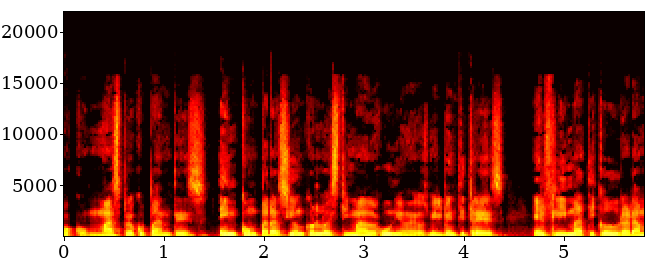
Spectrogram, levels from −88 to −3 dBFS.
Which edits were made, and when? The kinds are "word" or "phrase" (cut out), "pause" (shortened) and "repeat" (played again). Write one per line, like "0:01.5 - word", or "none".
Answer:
0:01.5 - pause
0:03.1 - word
0:04.8 - word

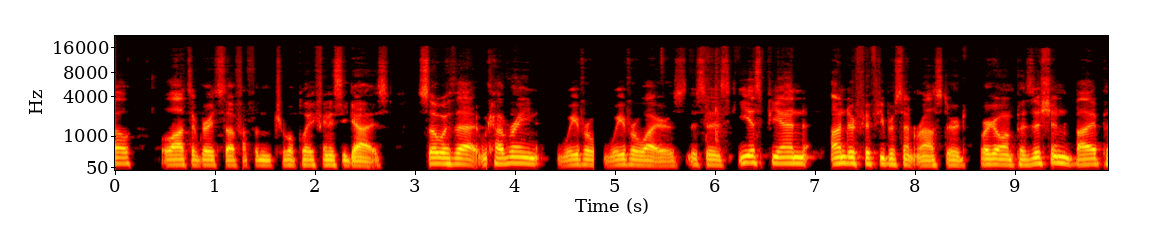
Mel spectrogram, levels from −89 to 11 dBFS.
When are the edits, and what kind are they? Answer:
0:01.3 - word
0:02.9 - pause
0:03.7 - word
0:04.8 - repeat
0:08.6 - pause

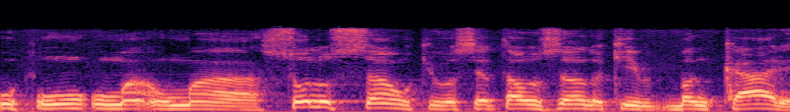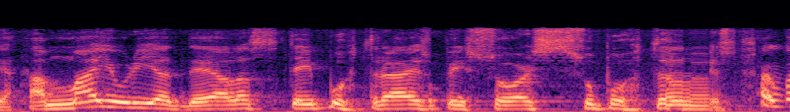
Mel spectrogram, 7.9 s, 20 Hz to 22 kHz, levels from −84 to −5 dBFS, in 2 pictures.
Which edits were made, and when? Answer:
0:06.1 - word

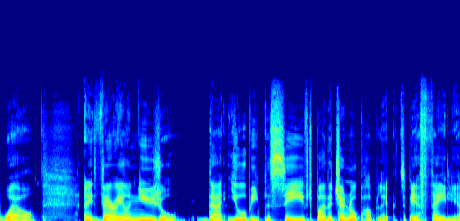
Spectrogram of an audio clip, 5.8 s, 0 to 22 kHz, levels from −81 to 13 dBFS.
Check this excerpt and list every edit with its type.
0:01.2 - word

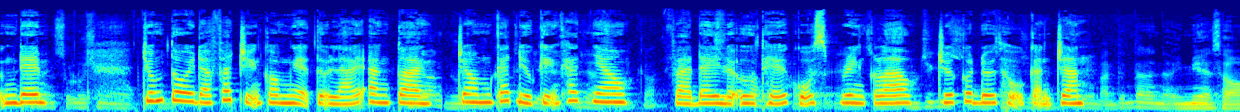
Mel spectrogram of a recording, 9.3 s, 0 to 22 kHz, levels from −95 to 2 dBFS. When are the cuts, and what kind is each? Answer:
none

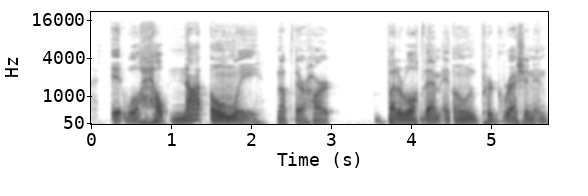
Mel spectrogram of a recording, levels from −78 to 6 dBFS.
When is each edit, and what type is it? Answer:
0:00.9 - word
0:02.3 - word
0:04.1 - word
0:04.5 - word

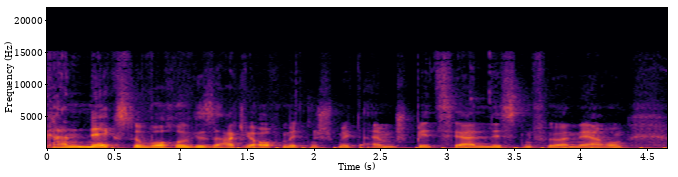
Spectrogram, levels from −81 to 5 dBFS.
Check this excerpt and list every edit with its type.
0:01.1 - word
0:01.5 - word
0:02.0 - word
0:02.6 - word

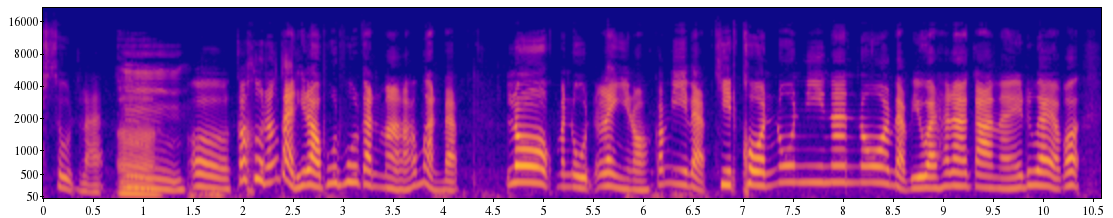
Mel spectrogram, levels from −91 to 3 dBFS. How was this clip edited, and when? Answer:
0:06.7 - pause

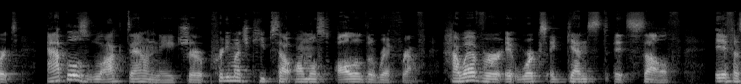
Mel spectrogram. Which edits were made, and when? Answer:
none

